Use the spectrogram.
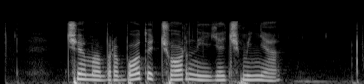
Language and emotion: Russian, neutral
